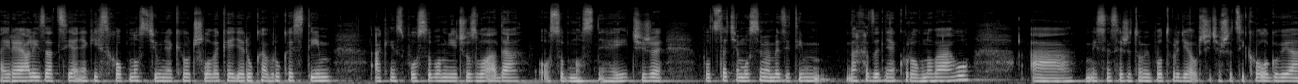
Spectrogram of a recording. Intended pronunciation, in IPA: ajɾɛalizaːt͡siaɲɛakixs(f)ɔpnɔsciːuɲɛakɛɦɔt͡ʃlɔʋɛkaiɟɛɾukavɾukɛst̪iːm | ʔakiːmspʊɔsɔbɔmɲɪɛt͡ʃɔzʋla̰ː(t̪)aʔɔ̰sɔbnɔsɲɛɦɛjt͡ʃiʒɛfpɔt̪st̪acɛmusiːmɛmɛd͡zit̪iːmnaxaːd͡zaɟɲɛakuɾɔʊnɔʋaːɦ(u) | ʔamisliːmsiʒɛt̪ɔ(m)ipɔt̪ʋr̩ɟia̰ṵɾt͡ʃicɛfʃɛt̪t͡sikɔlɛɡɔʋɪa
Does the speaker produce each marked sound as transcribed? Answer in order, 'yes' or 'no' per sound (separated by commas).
no, no, yes, yes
